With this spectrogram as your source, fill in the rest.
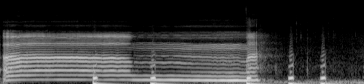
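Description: A retro video game plays a steady buzzing electronic tone.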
